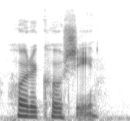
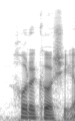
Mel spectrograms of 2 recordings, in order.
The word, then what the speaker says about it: Horikoshi: No, it's Kohei Horikoshi. – Horikoshi.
